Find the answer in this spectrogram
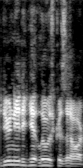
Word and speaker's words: Grizzard: Apparently, I pronounced that name wrong. Teresa's mad at me. It's Grizzard.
